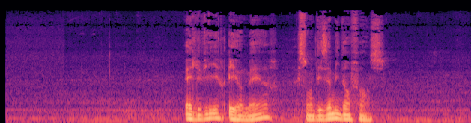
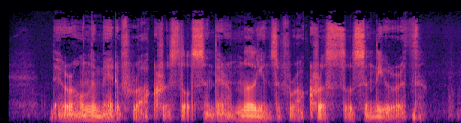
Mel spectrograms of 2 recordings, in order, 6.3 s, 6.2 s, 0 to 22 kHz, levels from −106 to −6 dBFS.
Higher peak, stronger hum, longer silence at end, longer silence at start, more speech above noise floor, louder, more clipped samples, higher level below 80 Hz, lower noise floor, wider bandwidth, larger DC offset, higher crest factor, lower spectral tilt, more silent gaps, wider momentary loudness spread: first, -8 dBFS vs -12 dBFS; neither; about the same, 0.05 s vs 0.15 s; second, 0.1 s vs 0.7 s; second, 24 dB vs 29 dB; first, -26 LUFS vs -32 LUFS; neither; first, -40 dBFS vs -66 dBFS; second, -48 dBFS vs -61 dBFS; about the same, 16 kHz vs 16 kHz; neither; about the same, 20 dB vs 20 dB; first, -6 dB/octave vs -3.5 dB/octave; neither; first, 24 LU vs 9 LU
